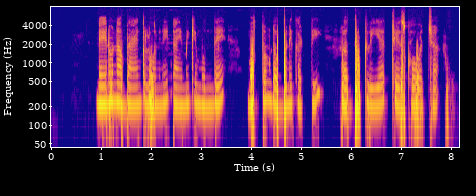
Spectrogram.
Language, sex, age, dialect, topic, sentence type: Telugu, female, 18-24, Utterandhra, banking, question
